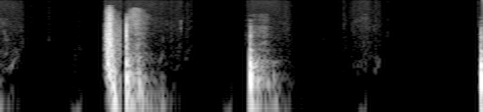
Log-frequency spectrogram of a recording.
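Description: A wooden block breaks with a short crunch.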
